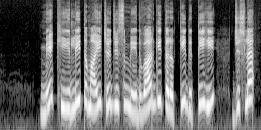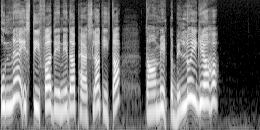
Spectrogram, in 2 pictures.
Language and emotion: Dogri, surprised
